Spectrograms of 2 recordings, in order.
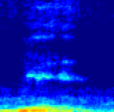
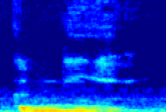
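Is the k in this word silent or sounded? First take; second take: silent; sounded. First: The k at the start is silent. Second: The k at the start is sounded. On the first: The speaker calls it right. "you say knee. K is silent" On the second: The speaker calls it wrong. "you don't say knee"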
